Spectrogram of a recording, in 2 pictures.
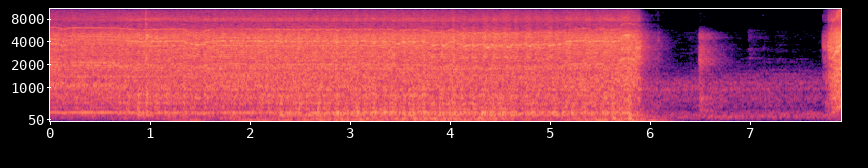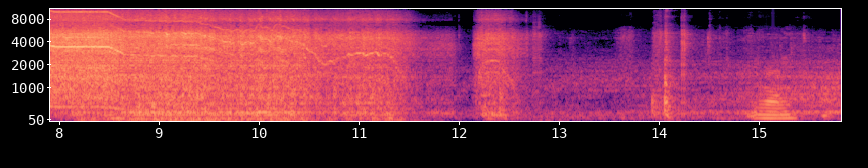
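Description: A power drill spins a cutting bit into material, a loud continuous whirring grind that cuts off, then resumes in a second burst before breaking into brief intermittent bits.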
